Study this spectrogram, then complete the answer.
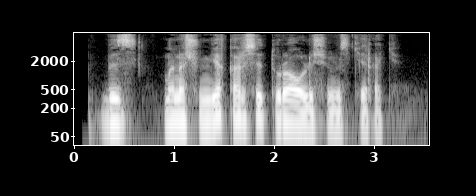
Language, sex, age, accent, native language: Uzbek, male, 18-24, Buxoro, Uzbek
